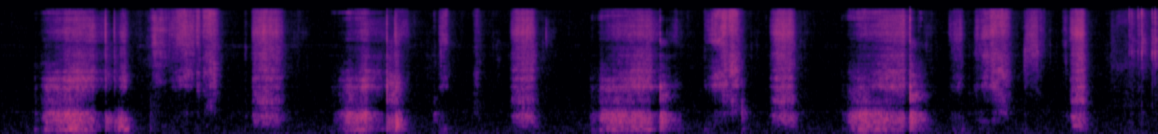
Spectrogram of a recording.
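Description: A steel knife slices through a small, solid pink kinetic sand block, a faceted molded shape resting on a patterned mat, and a gloved fingertip presses and crushes it. A series of separate gritty, crunchy rasping bursts follows, each bright and hissy with a grainy midrange and short pauses between.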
